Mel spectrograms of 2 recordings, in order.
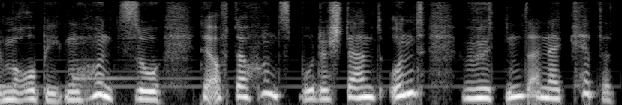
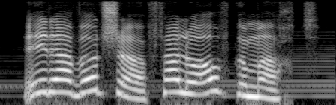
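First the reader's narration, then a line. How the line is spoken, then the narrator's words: Calling out. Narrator (German): rief er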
